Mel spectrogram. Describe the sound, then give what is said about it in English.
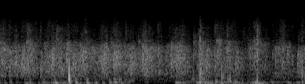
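A crowd applauds Undersecretary Michelle Flournoy steadily, many hands clapping together in a dense, continuous patter with a few sharper individual claps standing out, fairly loud throughout and without voices. “A big round thank of applause you.”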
